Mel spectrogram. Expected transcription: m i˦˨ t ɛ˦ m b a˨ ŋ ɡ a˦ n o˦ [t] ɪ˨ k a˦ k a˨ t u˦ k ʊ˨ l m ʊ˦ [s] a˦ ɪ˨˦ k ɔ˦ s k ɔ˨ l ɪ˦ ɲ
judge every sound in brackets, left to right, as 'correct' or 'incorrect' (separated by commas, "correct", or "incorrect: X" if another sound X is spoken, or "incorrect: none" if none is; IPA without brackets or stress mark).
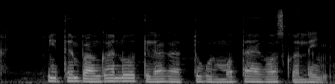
correct, incorrect: t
